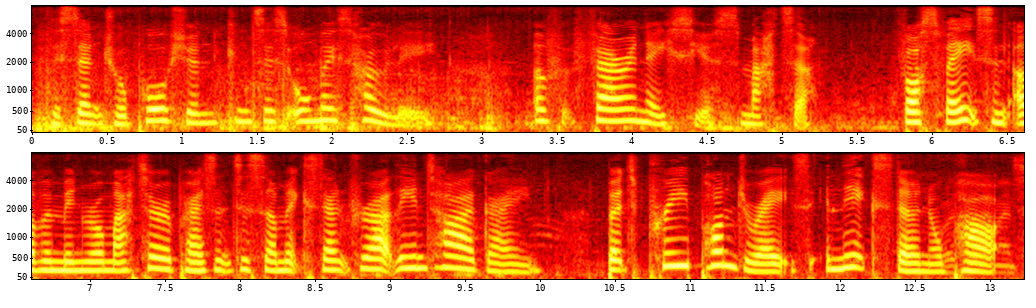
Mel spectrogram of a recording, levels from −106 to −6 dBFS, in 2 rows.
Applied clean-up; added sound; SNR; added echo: none; Thunder / Rain; 15 dB; none.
